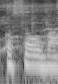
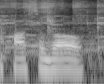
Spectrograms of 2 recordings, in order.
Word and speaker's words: Kosova: Baka nawala lang sa memory no Kova ah Kosova pala pag-pronounce niyan. Hindi pala Kosovo. Kosovo ganon.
